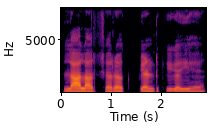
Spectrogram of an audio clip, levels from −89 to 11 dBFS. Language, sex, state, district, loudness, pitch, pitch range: Hindi, male, Jharkhand, Palamu, -22 LUFS, 135 Hz, 135-140 Hz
